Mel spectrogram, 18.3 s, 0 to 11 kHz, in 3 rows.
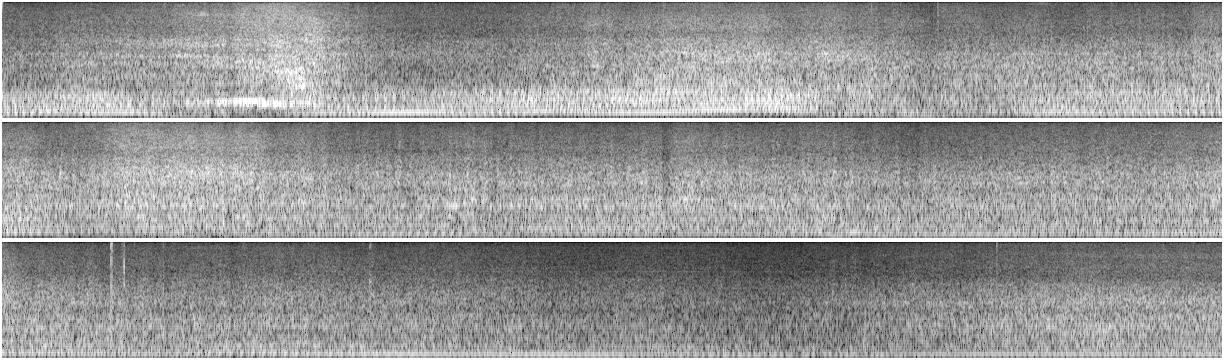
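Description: Ford Mustang GT V8 engine heard from inside the cabin, rising in revs for the first few seconds, easing off at about four seconds, then running at fairly steady cruising revs.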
